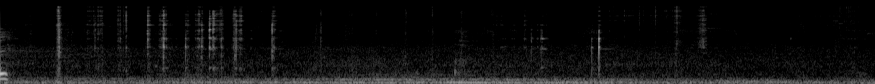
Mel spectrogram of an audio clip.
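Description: Serrated digging knife cutting and scraping through turf and soil, a quick string of sharp gritty clicks and scratches over the first few seconds with a few more later, as a hand sorts through the loose dirt.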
